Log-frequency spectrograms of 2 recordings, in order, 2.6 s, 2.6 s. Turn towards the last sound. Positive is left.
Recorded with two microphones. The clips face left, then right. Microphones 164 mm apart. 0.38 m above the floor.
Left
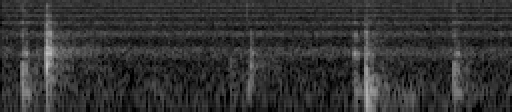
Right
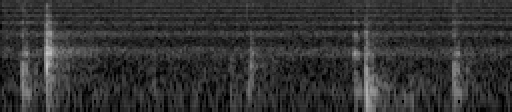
No sound to turn to.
